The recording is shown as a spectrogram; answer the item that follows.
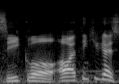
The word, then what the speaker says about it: SQL: It's pronounced squeal. It's pronounced suckle. It's pronounced however the freak you want. SQL. SQL. How's it actually pronounced? Tell me so that I can forget and pronounce it how I want. Oh, I got caught on the sign. It's pronounced sequel.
